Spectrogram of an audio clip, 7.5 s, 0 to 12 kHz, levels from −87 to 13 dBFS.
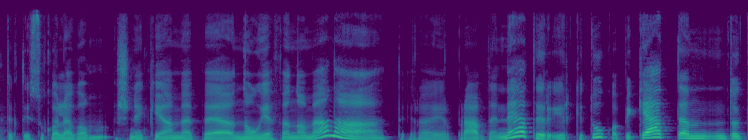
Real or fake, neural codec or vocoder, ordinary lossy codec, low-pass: real; none; MP3, 96 kbps; 10.8 kHz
